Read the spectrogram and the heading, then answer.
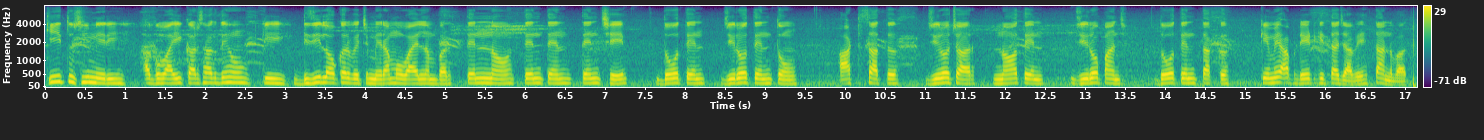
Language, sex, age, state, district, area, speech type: Punjabi, male, 18-30, Punjab, Ludhiana, rural, read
